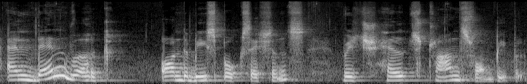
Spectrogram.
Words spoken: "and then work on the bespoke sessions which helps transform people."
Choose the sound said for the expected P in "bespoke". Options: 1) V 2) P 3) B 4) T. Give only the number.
2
